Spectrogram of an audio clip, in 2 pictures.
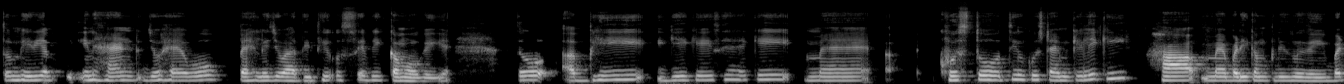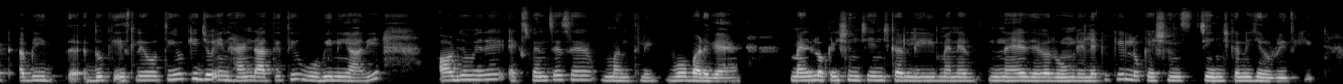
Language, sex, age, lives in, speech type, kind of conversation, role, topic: Hindi, female, 25-29, India, conversation, advice, user, नौकरी में पदोन्नति का मौका मिलने पर मैं हिचकिचा क्यों रहा/रही हूँ और मेरा आत्मविश्वास क्यों कम हो जाता है?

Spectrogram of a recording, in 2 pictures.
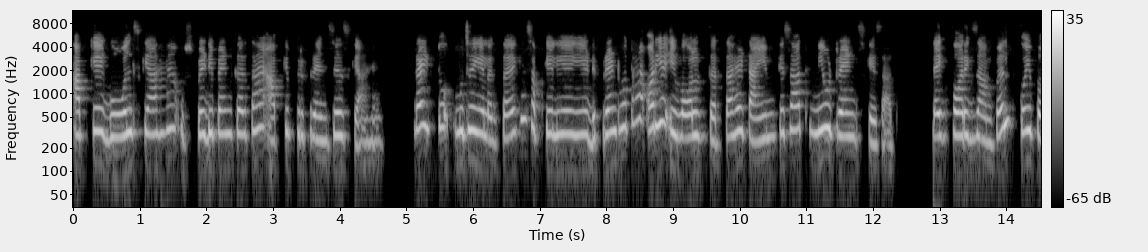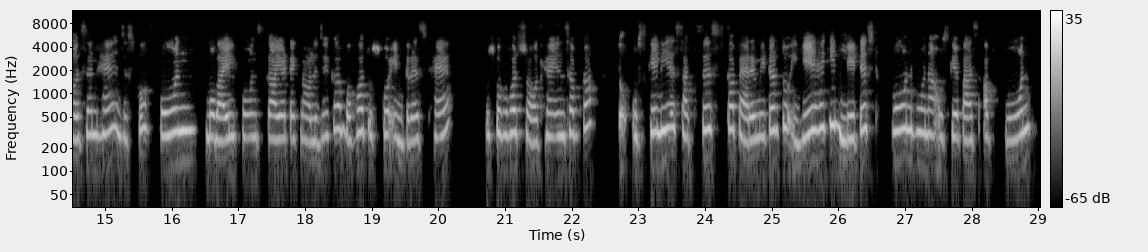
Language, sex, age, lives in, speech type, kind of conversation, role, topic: Hindi, female, 25-29, India, conversation, podcast, guest, Aaj kal tumhare liye success ka matlab kya hai?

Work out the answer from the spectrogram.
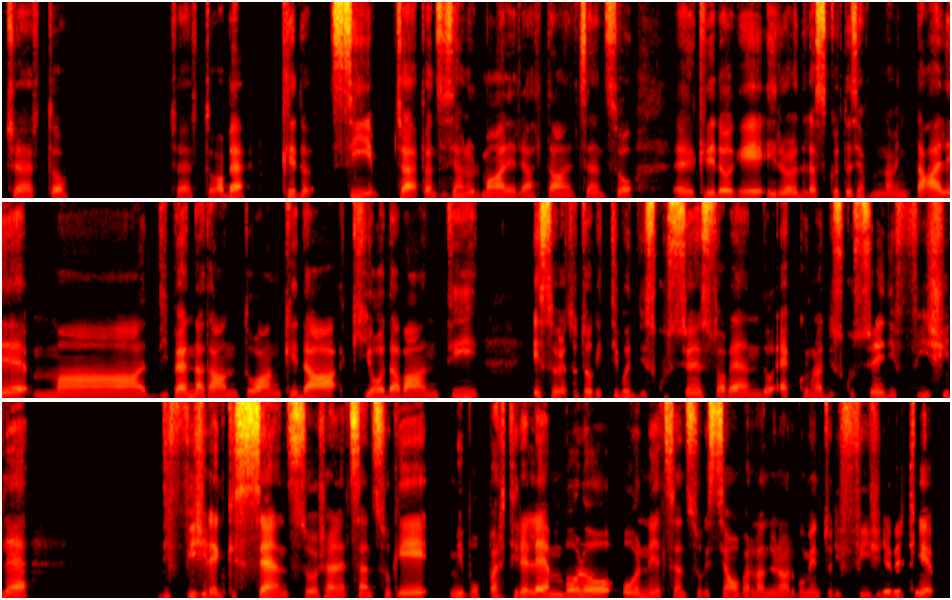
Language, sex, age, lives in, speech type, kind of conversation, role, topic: Italian, female, 25-29, Italy, conversation, unstructured, none, Qual è il ruolo dell’ascolto in una discussione difficile?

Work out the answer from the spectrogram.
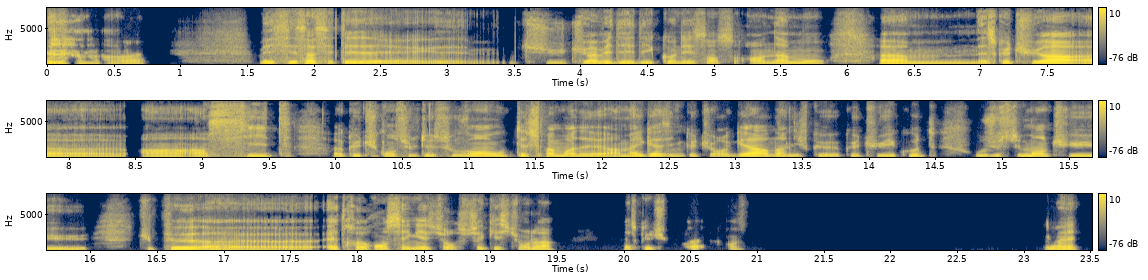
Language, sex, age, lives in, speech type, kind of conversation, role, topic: French, male, 30-34, France, conversation, podcast, host, Comment choisir entre le prix et la durabilité ?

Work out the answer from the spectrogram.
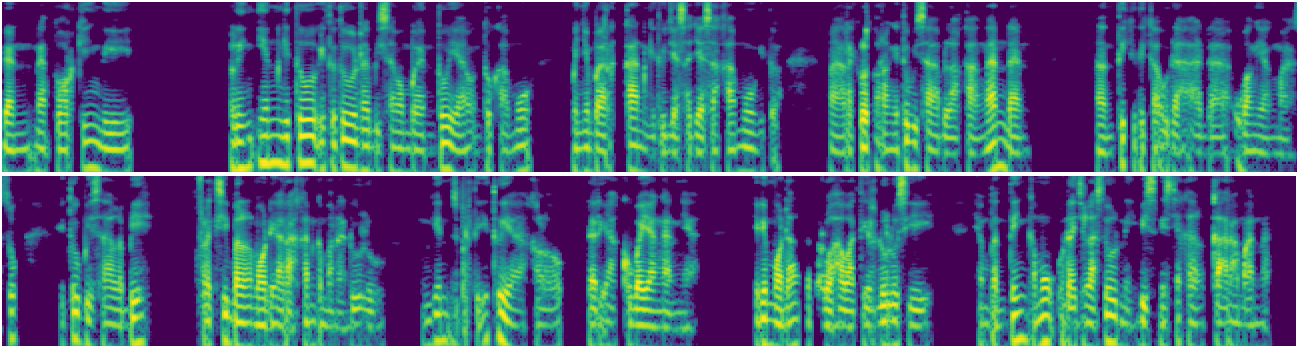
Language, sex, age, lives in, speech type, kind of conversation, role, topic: Indonesian, male, 20-24, Indonesia, conversation, advice, advisor, Apakah saya sebaiknya berhenti dari pekerjaan tetap untuk mendirikan perusahaan rintisan?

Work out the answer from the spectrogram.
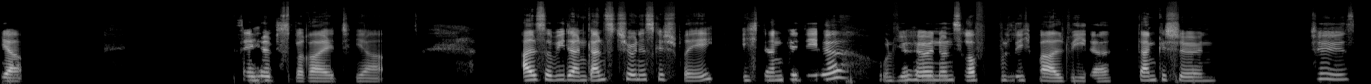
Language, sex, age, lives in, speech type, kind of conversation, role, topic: German, female, 55-59, United States, conversation, unstructured, none, Was macht eine gute Nachbarschaft für dich aus?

